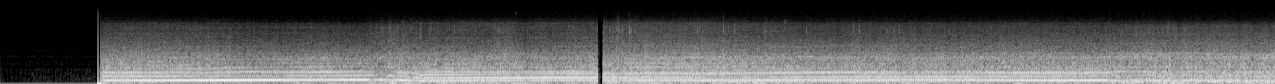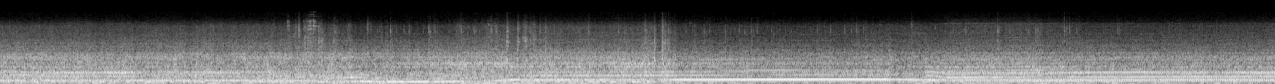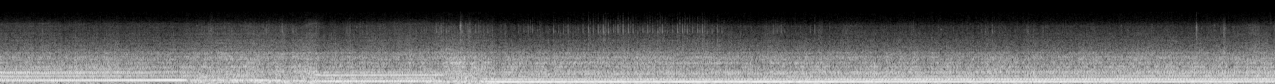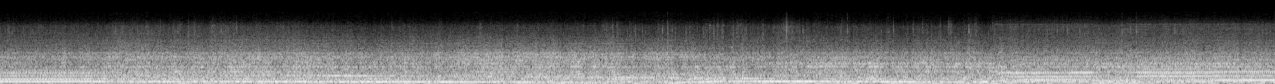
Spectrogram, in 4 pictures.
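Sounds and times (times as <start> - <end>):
car engine under load: 0.0 - 51.0.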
